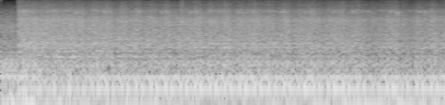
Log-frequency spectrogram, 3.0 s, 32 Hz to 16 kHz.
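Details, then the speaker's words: 2006–2007 Jeep Grand Cherokee 4.7 V8 idling with engine light: rough lopey exhaust beat with uneven pulses, a dead miss; codes P0304 and O2 sensor 1 circuit high, live data shows cylinder 4 misfiring, new coil already fitted. "We'll see what we see and see if it's, I mean, it sounds like a dead miss to me."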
